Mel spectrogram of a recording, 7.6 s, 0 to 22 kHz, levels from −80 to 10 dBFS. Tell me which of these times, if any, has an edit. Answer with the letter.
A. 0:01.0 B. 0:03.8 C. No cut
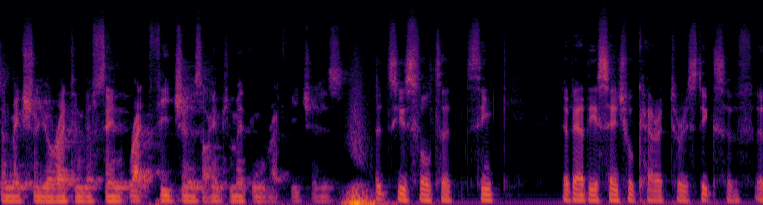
B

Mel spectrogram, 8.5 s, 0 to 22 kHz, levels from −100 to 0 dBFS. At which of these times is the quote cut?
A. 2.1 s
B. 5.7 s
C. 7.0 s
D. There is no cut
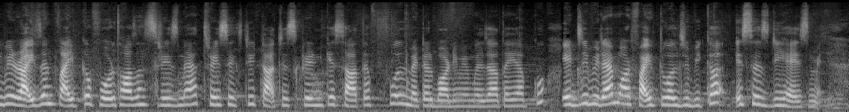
B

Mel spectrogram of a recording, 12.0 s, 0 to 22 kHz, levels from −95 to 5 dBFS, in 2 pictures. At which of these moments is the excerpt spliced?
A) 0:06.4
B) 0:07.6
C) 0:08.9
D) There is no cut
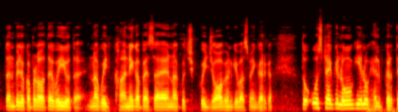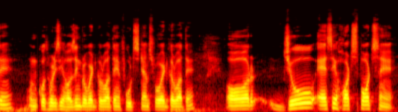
D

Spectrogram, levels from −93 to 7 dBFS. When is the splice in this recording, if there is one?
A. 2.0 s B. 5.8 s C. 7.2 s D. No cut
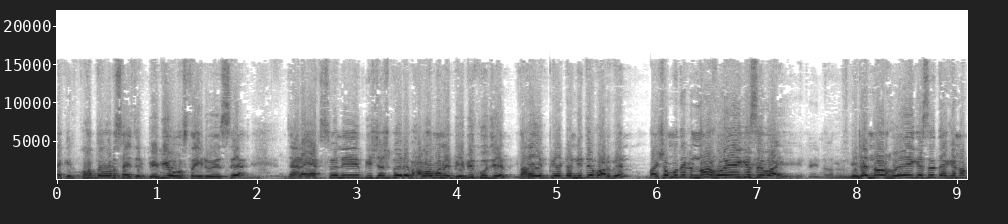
D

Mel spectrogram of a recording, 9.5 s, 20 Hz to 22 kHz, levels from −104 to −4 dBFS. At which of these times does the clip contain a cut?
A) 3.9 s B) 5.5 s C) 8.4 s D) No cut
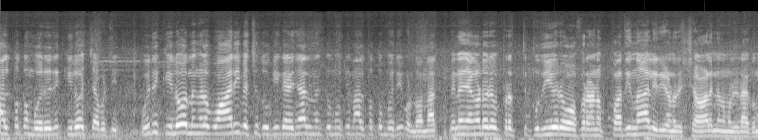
B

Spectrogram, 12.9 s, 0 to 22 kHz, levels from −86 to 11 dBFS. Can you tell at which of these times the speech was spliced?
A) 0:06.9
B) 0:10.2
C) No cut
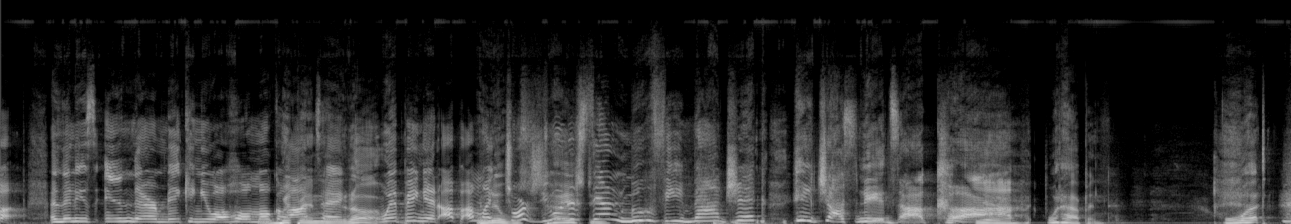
B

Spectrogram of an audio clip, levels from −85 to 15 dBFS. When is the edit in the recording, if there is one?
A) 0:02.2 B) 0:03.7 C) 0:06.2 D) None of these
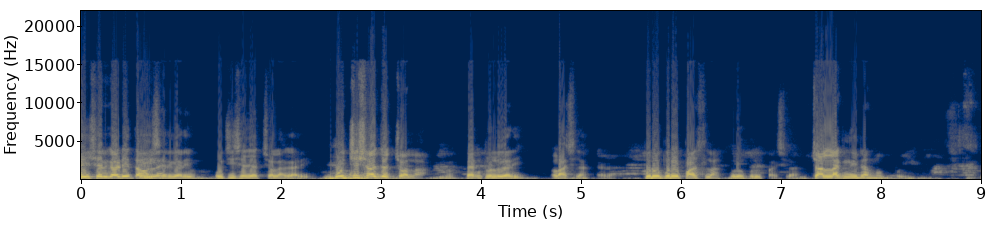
D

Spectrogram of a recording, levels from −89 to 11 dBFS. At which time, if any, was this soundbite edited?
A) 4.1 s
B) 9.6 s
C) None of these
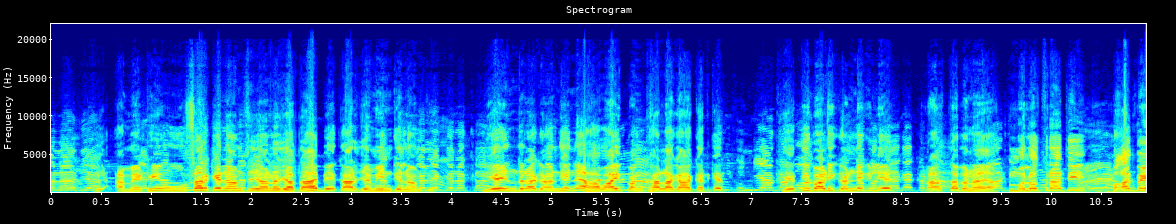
B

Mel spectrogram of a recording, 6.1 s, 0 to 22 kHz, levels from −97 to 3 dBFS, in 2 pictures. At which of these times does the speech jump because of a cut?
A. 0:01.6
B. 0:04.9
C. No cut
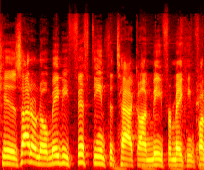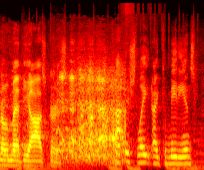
B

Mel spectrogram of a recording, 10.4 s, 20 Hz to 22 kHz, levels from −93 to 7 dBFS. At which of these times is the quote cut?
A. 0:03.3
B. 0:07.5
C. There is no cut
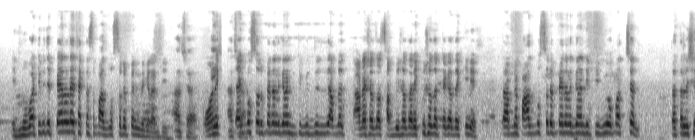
A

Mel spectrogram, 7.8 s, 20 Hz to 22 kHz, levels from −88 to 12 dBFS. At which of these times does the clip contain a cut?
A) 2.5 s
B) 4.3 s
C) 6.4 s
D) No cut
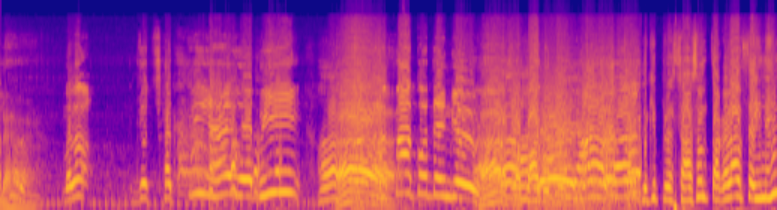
C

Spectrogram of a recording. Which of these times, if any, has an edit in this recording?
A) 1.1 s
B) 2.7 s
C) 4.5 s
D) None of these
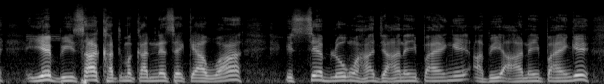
B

